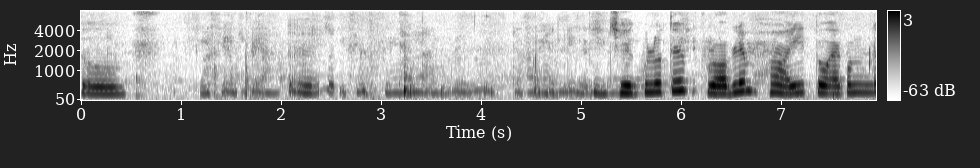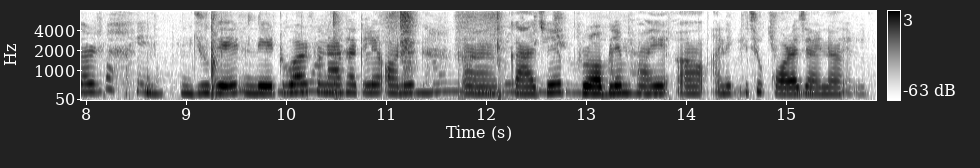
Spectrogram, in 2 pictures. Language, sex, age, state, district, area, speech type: Bengali, female, 18-30, West Bengal, Darjeeling, urban, spontaneous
